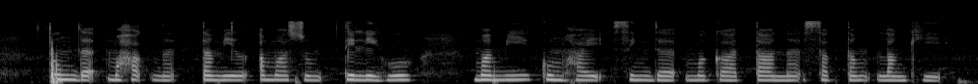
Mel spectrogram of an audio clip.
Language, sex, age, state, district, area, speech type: Manipuri, female, 18-30, Manipur, Kangpokpi, rural, read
